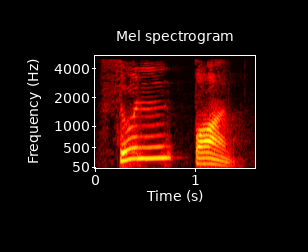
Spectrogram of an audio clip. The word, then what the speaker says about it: سلطان: أيضا عندنا الآية 68، 68، قوله عز وجل إن عندكم من سلطان بهذا، سلطان، سل، هذه السين واللام مرققتين، سل، سل، ثم نقول طا، سل، طا، فنرقق السين واللام ثم نقول طا وننطق الطاء والألف اللي بعدها.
